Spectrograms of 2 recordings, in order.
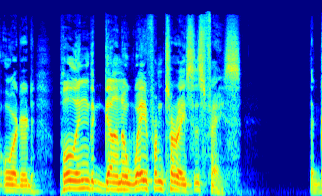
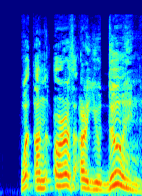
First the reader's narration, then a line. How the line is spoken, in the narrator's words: she cried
